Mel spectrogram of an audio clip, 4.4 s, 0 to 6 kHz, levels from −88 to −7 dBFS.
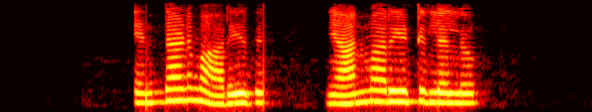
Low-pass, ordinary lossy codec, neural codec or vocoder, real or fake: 5.4 kHz; Opus, 64 kbps; none; real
